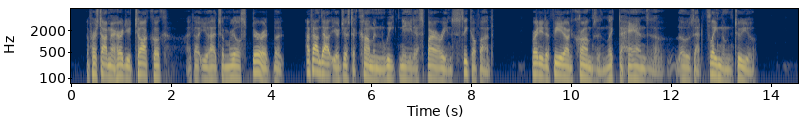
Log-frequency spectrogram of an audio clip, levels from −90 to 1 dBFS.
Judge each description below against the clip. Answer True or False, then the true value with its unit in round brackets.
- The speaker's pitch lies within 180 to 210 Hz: False (105 Hz)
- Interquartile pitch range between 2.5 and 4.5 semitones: True (3.7 semitones)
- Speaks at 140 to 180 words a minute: True (175 wpm)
